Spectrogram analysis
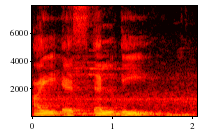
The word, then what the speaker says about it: isle: Okay, now take another set of letters like yes, S as silent in aisle, I-S-L-E. Isle, island, etc. Okay, isle, island, okay, where S is silent.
